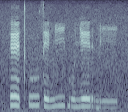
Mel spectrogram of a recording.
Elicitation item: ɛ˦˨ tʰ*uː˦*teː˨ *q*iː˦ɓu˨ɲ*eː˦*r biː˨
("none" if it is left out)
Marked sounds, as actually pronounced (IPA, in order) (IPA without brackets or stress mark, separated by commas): uː˦, ŋ, eː˦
